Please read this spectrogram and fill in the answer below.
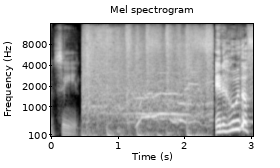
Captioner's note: fruits woo- and hoo-ing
